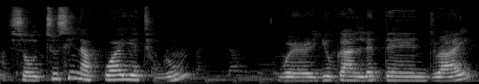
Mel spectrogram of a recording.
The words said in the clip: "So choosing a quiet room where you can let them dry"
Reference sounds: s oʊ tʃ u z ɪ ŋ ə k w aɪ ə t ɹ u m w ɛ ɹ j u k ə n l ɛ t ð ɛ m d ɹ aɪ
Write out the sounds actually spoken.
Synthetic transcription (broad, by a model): s oʊ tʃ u s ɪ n ə k w aɪ ə t ɹ u m w ɛ ɹ j u k ə n l ɛ t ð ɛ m d ɹ aɪ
